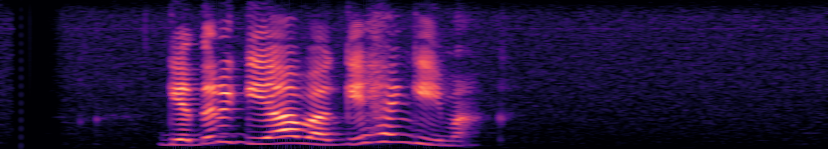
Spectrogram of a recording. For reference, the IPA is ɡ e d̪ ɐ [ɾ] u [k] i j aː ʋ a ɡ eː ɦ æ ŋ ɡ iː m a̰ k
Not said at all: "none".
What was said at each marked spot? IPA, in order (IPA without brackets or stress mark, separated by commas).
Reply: ɾ, ɡ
